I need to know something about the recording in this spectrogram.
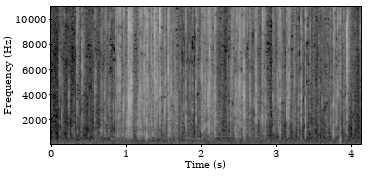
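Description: A shiny plastic package crinkling and crackling as it is handled and carried, most densely from about a second in until halfway through.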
